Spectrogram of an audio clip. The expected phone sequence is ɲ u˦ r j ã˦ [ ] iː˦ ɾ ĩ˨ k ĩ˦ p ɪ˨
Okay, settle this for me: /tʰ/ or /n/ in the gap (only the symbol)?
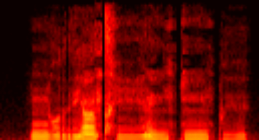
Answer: tʰ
